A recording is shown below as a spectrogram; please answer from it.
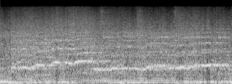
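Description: A woman singing live into a microphone over loud amplified pop backing music with a heavy bass beat; her voice comes in at the start with one long note that wavers up and down.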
